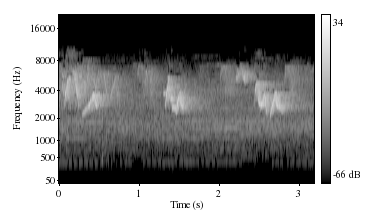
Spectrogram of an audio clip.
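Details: Red-eyed vireo singing in woods of eastern North America: three short slurred whistled phrases, each dropping or rising, separated by pauses of about a second, with a faint steady high hiss behind.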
